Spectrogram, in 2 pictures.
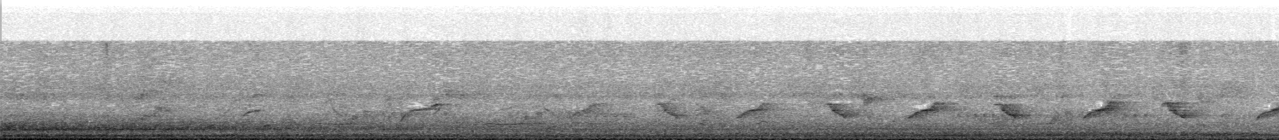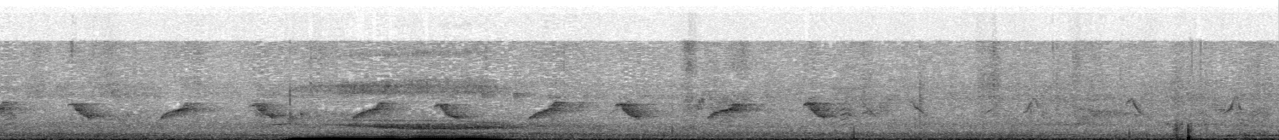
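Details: Limousin crossbred cattle, Sapi Lumo, in Aceh, Indonesia, outdoors in the countryside: one low, resonant moo of about a second rises from the background midway. Steady high, rhythmic insect-like chirping pulses run throughout.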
